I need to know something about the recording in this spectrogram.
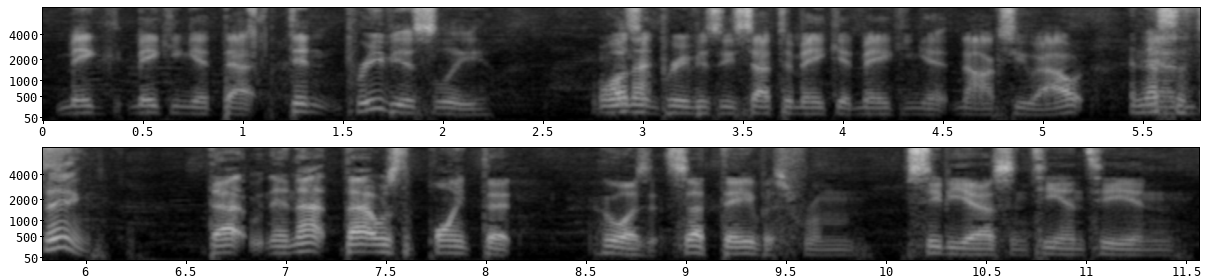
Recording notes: live at Monk's in Sun Prairie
